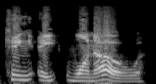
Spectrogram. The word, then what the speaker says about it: King 810: So, King 810, pronounced King 810, which is the area code for Flint, Michigan, is a new metal band from, oh my god, Flint fucking Michigan.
